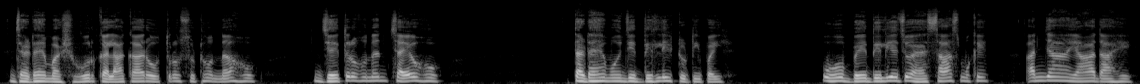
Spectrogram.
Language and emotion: Sindhi, sad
